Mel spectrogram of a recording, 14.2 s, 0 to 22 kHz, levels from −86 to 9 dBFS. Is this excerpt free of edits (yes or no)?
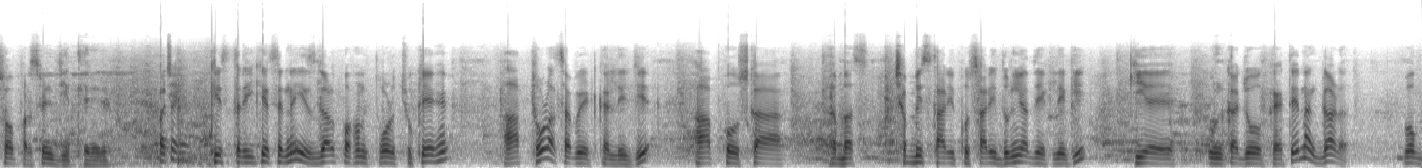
no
